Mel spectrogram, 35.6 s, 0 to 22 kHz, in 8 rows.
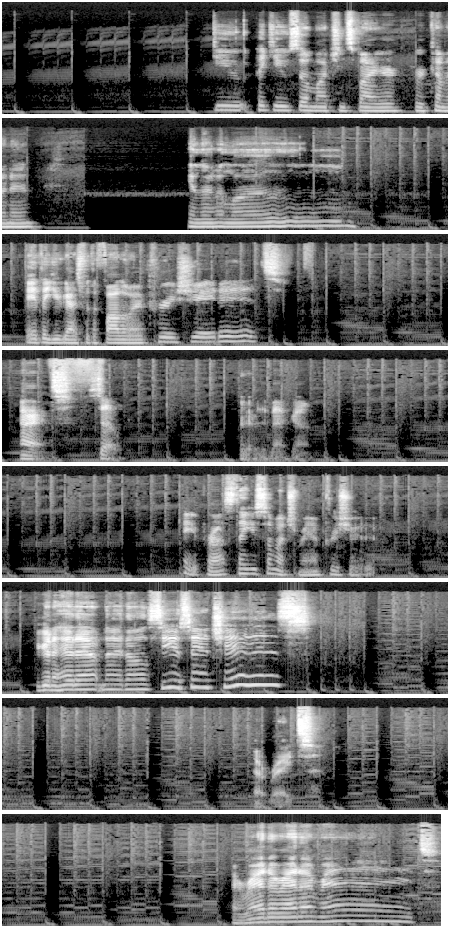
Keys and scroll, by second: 34.8 ctrl+n.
